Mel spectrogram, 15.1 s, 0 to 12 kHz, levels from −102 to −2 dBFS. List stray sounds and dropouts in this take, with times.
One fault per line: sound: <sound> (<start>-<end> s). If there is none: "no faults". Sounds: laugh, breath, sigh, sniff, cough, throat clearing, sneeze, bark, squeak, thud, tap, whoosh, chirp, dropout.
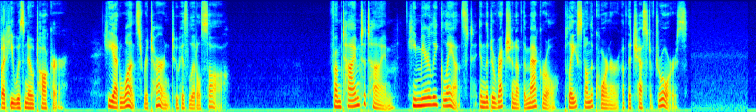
no faults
